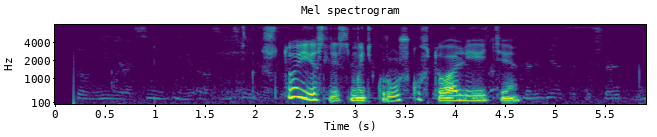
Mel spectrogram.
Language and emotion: Russian, sad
